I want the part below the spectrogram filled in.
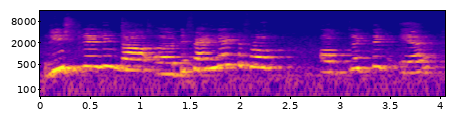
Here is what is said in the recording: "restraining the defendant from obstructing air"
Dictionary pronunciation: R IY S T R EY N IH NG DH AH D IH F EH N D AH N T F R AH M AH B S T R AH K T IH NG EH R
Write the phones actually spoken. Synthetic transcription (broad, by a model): R IY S T R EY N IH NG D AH D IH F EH N D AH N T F R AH M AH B T R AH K T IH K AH R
